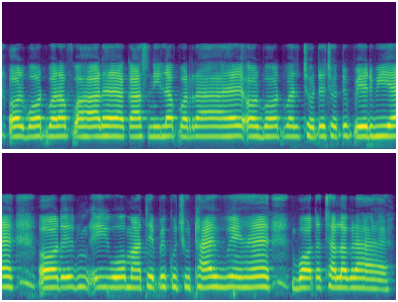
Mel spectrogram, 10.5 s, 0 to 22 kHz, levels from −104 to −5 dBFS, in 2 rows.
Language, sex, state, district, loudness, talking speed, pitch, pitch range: Hindi, female, Bihar, Sitamarhi, -13 LUFS, 170 wpm, 255 Hz, 250-260 Hz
